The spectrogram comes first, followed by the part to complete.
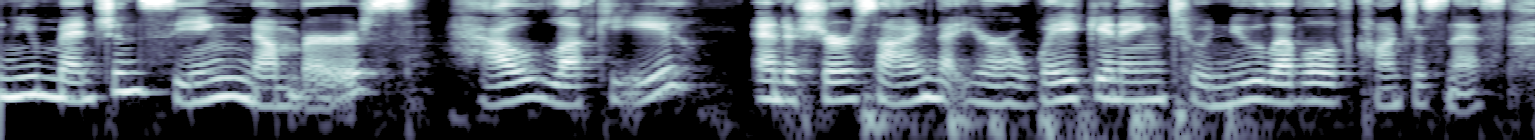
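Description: In a Canadian accent, a woman speaks at a moderate pace in a normal speaking voice, fairly low in pitch with ordinary variation. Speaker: podcast host and developing psychic medium. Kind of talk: casual solo podcast talk.

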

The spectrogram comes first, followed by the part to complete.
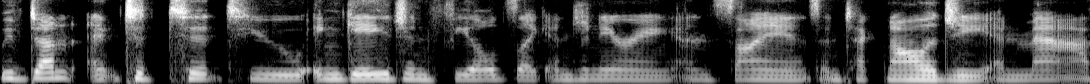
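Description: In a dry, close sound with no echo, a woman speaks at a fairly low pitch in a dark, mellow tone with monotone, flat intonation. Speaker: teacher and podcast co-host. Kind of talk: casual chat.

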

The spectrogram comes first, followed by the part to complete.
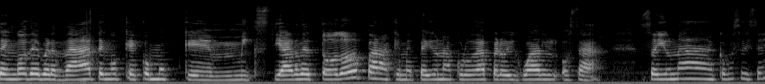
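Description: A woman at a moderate pace with a fairly high pitch. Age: 20s. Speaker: podcast guest. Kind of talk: casual chat.

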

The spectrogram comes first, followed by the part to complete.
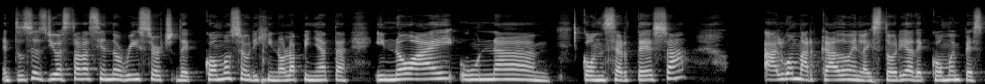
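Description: This is a woman with an ordinary speaking voice, fairly high in pitch. She keeps a moderate pace and fairly even intonation. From Los Angeles, Mexican-American. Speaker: journalist and publisher. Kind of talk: interview. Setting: call.

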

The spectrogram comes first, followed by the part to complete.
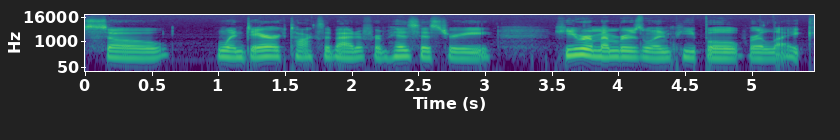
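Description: In a very clean recording with a silent background, a woman with an American accent speaks in a very deep, low pitch with fairly even intonation. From Massachusetts, US. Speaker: dancer and performer. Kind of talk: interview conversation.

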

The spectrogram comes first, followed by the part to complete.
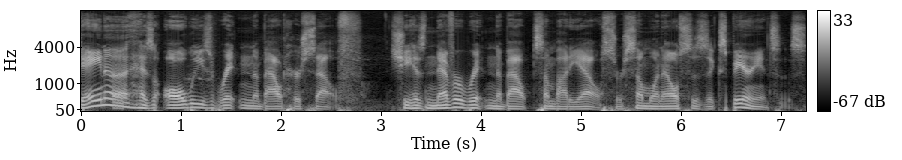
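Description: An ordinary speaking voice moves at a moderate pace with lively intonation and hardly any pauses, in a very clean recording with a silent background. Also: man, fairly low pitch for a man. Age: 30s. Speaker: musician and podcaster. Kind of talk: casual chat.

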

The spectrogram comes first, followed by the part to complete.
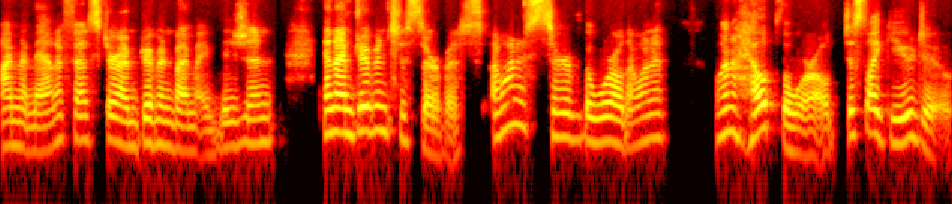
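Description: On a very clean recording with a silent background, a woman speaks at a fairly quick pace and medium pitch, with very wide pitch swings. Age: 70s. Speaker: sexologist and coaching school founder. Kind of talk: casual interview.

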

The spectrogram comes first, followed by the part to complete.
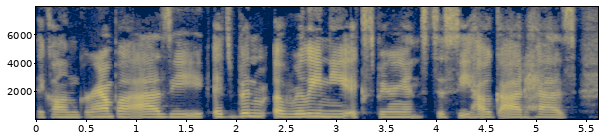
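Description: The speaker has a Chicago accent, and the sound is dry and close with no echo. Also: woman. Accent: Chicago American English. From Chicago, southwest side. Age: 30s. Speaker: photographer and entrepreneur. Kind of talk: testimony.

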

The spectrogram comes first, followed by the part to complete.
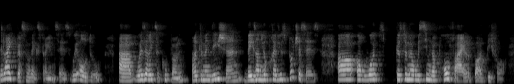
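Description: The intonation is lively, with a French accent. The pace is moderate. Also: woman. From France. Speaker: IT executive. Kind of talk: interview.

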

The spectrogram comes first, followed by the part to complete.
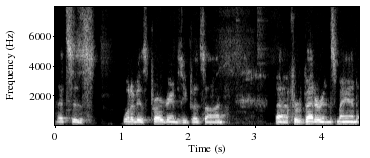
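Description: A man's voice at medium pitch. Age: 40s. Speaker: podcast guest. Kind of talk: casual chat.

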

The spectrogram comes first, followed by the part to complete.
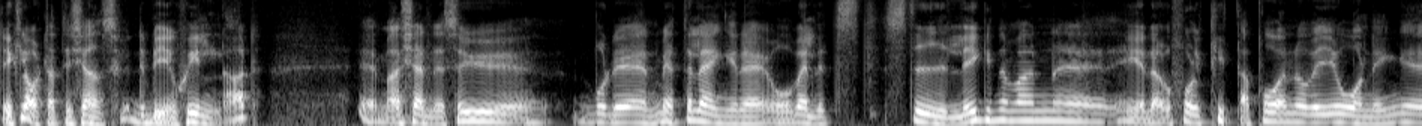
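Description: Speaking at a moderate pace, a man with a medium pitch and a dark, mellow tone makes very wide pitch swings. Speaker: amateur ballroom dancer. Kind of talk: casual interview.

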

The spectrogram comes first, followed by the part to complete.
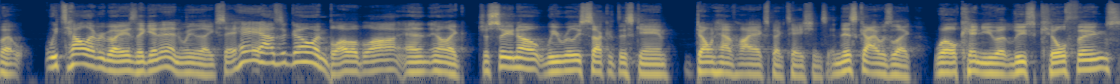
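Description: An ordinary speaking voice from a man at medium pitch, fairly quick with hardly any pauses and lively intonation, on a very clean recording with a silent background. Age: 30s. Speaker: army veteran and history student. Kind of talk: casual chat.

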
